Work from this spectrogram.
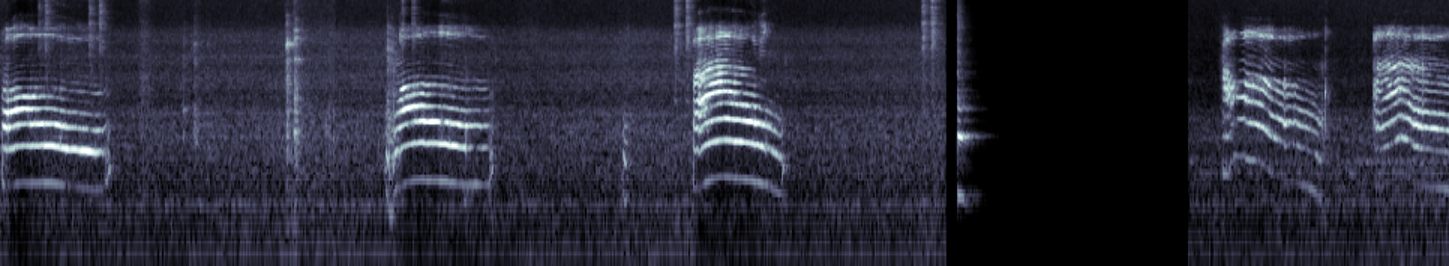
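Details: Household cat Hamu-chan, whose voice changes between the parents and its much-loved daughter, calls in a run of loud, rising-and-falling meows spaced a few seconds apart, broken by a brief silence, then two more meows.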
